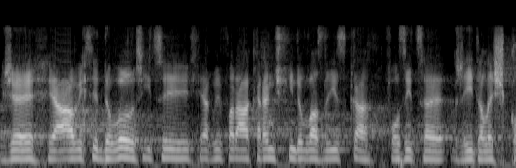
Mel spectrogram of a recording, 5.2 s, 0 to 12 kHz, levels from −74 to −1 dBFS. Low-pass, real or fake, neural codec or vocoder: 7.2 kHz; real; none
